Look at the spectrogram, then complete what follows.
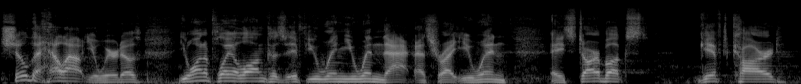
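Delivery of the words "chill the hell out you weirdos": plain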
